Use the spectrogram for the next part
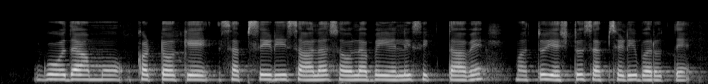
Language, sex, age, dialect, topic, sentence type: Kannada, female, 18-24, Central, agriculture, question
